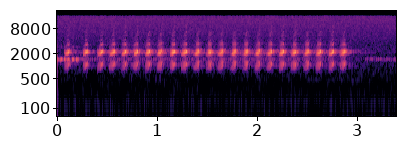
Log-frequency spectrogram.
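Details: Singing tree frogs at a North-East Italian pond on an April night: some twenty fast, regular, nasal pulses in under three seconds, then a faint, steady mole cricket trill.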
